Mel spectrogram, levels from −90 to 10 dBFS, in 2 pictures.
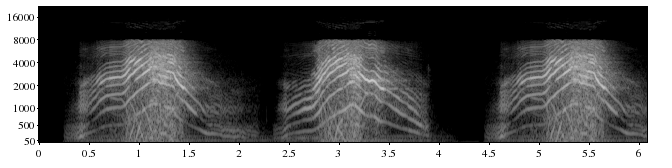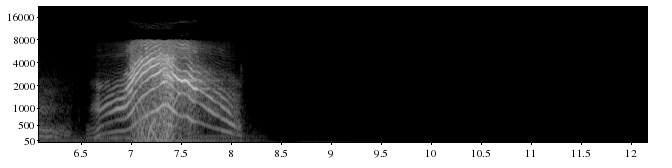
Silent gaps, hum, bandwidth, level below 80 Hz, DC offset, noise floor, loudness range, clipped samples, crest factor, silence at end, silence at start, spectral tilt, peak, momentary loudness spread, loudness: none; none; 13.5 kHz; -56 dBFS; under 0.1%; under -90 dBFS; 3 LU; under 0.1%; 16 dB; 4.15 s; 0.4 s; 1.5 dB/octave; -4 dBFS; 19 LU; -13 LUFS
